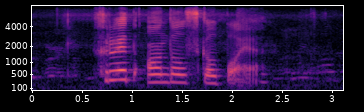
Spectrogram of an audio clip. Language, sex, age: Afrikaans, female, 19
